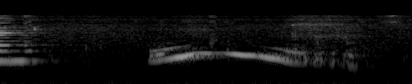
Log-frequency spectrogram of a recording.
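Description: A baby's single cooing vocalization, about a second long, rising and then falling in pitch.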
